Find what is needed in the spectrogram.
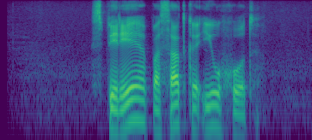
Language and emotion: Russian, neutral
